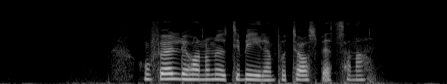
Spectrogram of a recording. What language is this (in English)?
Swedish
